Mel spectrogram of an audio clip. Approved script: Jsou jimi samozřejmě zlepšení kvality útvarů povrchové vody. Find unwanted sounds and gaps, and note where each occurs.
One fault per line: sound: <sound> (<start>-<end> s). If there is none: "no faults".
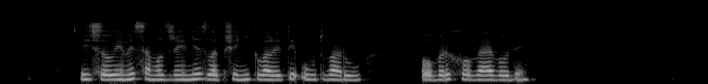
no faults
